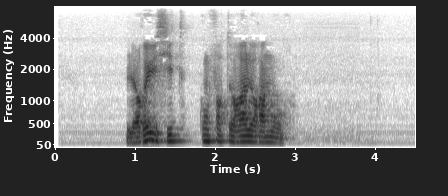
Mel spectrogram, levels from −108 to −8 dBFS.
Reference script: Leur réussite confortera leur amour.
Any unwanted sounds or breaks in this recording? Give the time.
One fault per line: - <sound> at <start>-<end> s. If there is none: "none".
none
